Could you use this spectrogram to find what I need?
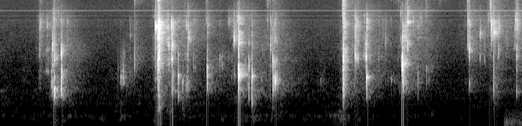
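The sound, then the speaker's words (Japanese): Wet chewing and biting sounds come in many short, soft, squishy bursts with clicks, separated by brief silences, with no talk. “少し強く噛んでも。”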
